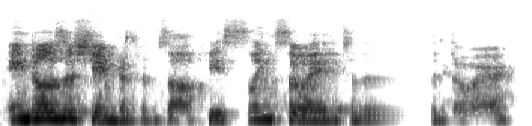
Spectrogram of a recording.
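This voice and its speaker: A woman reading stage directions aloud in a table read, steady and matter-of-fact. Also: fairly low pitch, normal speed, gravelly. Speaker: reader of the action description. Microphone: video call microphone at home.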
